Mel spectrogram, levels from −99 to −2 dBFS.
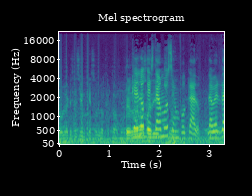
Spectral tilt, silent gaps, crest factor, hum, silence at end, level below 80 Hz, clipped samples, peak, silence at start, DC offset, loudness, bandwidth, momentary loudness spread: -5.5 dB/octave; none; 18 dB; none; 0 s; -36 dBFS; under 0.1%; -4 dBFS; 0 s; under 0.1%; -22 LUFS; 19.5 kHz; 16 LU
